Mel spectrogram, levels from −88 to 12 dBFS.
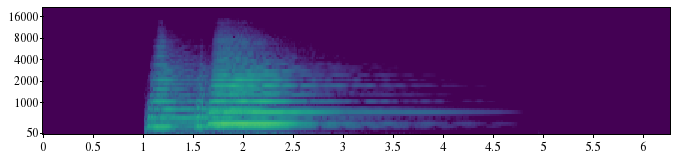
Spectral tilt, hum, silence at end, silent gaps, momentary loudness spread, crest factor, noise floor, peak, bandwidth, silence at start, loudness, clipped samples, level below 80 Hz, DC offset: -5 dB/octave; none; 3.3 s; none; 21 LU; 18 dB; -75 dBFS; -8 dBFS; 9.8 kHz; 1 s; -22 LUFS; under 0.1%; -64 dBFS; under 0.1%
